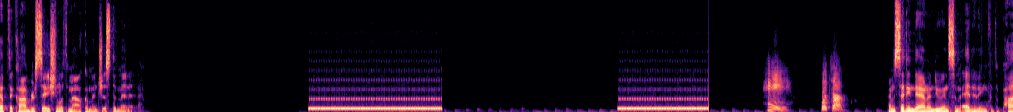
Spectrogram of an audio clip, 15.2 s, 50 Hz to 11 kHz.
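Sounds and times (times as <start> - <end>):
speech: 0.0 - 2.2, 11.5 - 15.1
telephone ringback tone: 4.6 - 6.8, 9.2 - 10.7.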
